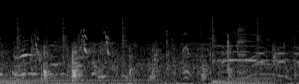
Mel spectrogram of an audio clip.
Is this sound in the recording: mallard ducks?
yes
